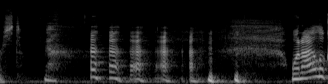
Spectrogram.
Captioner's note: laughing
